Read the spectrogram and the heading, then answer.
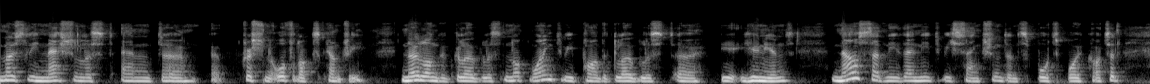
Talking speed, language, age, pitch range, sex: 155 wpm, English, 60-79, 170-220 Hz, male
